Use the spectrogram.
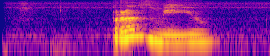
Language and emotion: Russian, neutral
